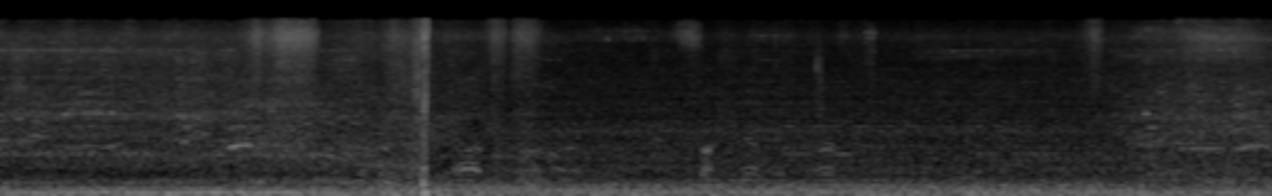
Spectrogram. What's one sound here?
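A car engine rumbles low and steadily from inside the vehicle.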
